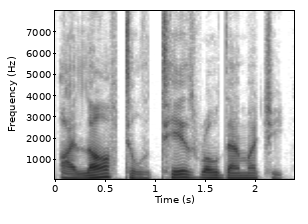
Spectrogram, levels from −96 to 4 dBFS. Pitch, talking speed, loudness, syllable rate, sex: 120 Hz, 225 wpm, -18 LUFS, 4.9 syllables/s, male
